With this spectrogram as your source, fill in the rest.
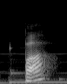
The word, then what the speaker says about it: pas: pronunciation of the word we don't pronounce letter s at the end it's it's not pass because it will it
